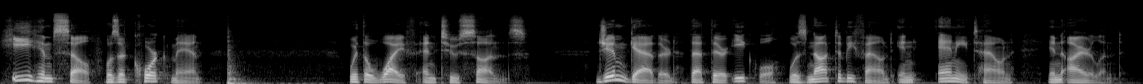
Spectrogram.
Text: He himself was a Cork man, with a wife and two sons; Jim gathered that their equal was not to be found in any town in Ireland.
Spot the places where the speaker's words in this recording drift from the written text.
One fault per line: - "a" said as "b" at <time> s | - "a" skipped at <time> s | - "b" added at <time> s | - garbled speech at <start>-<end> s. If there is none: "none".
none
